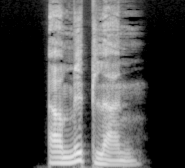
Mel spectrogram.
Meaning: dative plural of Ermittler
- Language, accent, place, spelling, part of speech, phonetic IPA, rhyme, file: German, Germany, Berlin, Ermittlern, noun, [ɛɐ̯ˈmɪtlɐn], -ɪtlɐn, De-Ermittlern.ogg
